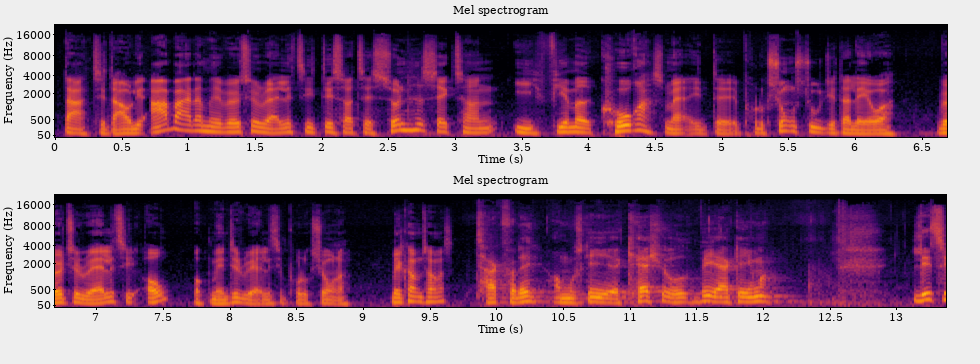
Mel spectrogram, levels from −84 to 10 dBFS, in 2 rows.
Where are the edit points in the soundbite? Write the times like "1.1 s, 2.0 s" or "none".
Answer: 9.7 s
